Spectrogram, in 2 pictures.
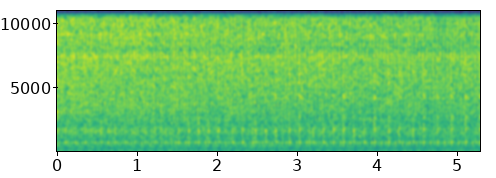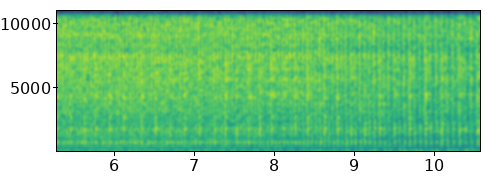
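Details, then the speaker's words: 1960 Chevy C10 with a 235 engine, revived after 40 years and running on gas with oil pressure unknown. A steady idle with busy, rapid, slightly uneven ticking is heard. Valve train ticking, suspected from an exhaust valve hanging up; the valves are to be backed off. "Alright, sounds like we got an exhaust valve hanging up. I'm going to back them off just a touch."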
